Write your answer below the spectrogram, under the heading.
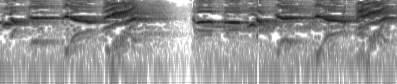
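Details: Oriental magpie-robin provocation song: two close phrases of loud, pure whistles mixed with rapid sweeping slurs and twittering, split by a brief silence.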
